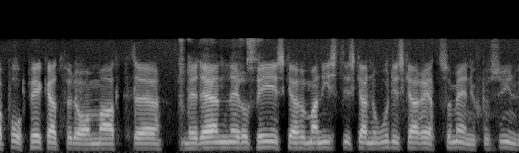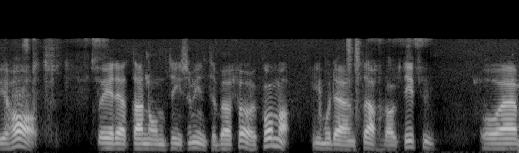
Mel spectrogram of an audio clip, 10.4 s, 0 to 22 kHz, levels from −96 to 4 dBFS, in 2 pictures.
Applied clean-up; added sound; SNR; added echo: neural mask model Resemble Enhance denoiser.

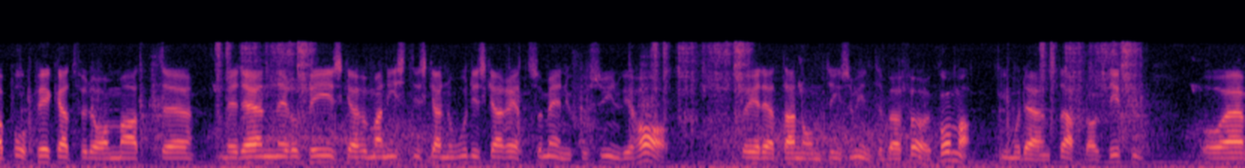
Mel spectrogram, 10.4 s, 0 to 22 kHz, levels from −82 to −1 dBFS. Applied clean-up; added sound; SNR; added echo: none; Cutlery, silverware + Door; 10 dB; none.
